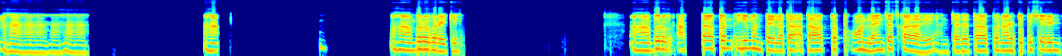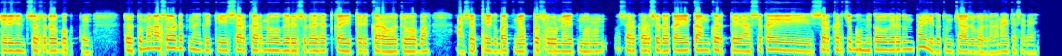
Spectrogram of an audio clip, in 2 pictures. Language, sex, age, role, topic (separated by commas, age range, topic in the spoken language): Marathi, male, 20-24, host, ऑनलाइन बातम्या खऱ्या आहेत की खोट्या, हे कसे ओळखाल?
